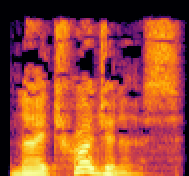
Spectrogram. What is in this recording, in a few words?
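"nitrogenous", British English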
